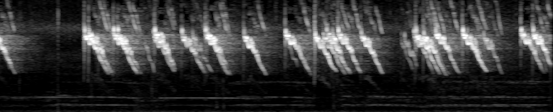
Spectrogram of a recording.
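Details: Female mountain white-eye calling to stimulate and excite the male into singing: bursts of rapid, very high, thin descending chips repeated in quick runs, over a steady faint tonal hum.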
